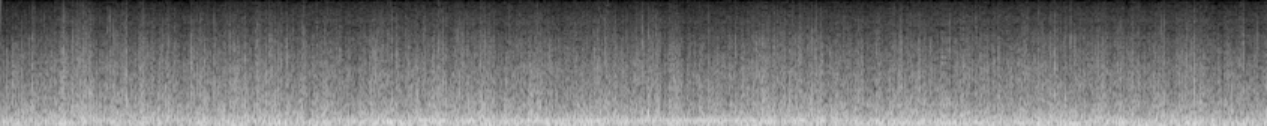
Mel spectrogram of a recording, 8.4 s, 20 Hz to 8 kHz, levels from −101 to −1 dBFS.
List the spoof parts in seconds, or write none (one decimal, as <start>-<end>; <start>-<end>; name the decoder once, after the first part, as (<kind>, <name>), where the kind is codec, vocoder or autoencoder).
0.4-4.1 (vocoder, BigVGAN v2)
